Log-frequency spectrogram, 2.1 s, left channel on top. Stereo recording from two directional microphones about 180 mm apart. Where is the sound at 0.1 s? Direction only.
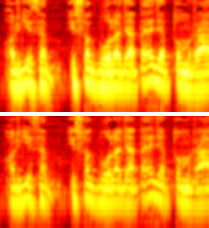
35° left (ahead or behind).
